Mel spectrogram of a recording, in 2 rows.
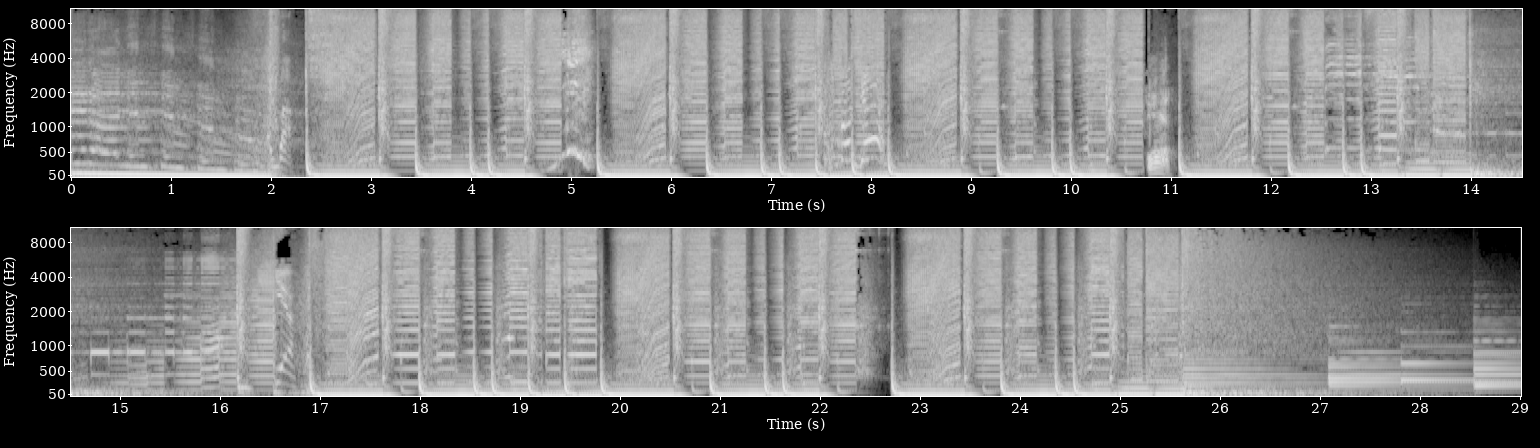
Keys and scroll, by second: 4.5 super+l, 6.9 Return, 8.7-11.0 typing, 11.4 alt+shift+super+e, 12.6 ], 13.2 [, 16.6 [, 17.0 ], 17.8 [, 18.3 ], 19.2 Return, 19.4 space, 20.4 shift+super+e, 21.1 super+z, 22.8-23.7 typing, 26.7-29.0 typing.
